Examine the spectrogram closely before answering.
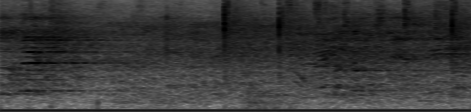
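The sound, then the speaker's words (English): A basketball is dribbled at the free-throw line before a shot in a game: a few sharp, short bounces ring out over a steady background hiss, spaced unevenly, with talk around them. “One dribble around the back, one dribble, free throw is up, and free throw is good for Dana Barnes.”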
